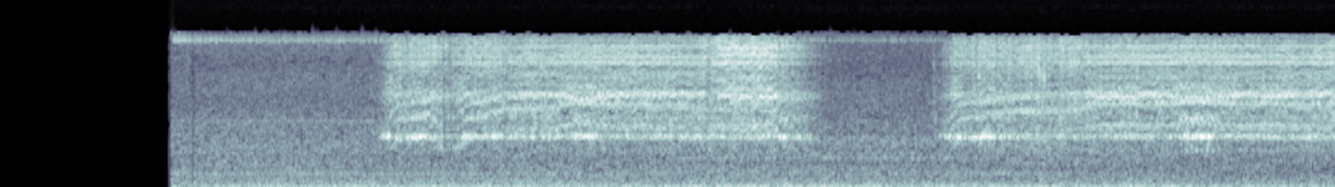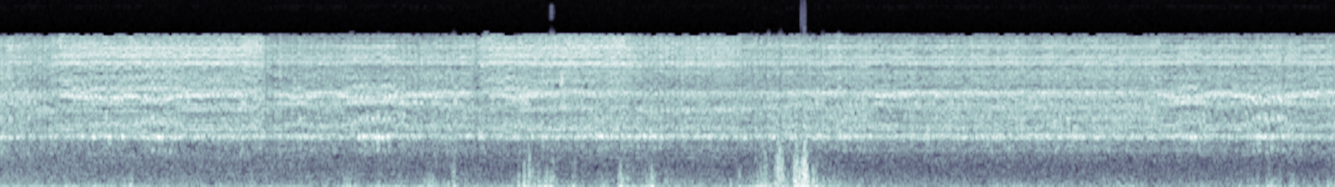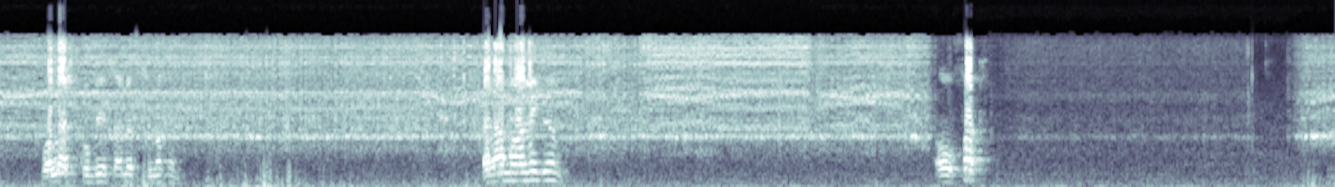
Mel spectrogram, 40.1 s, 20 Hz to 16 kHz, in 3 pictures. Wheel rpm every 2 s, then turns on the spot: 0, 0, 70, 160, 60, 110, 160, 160, 160, 160, 160, 160, 160, 160, 160, 160, 160, 160, 60, 20.
8-10 36-40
